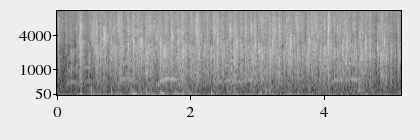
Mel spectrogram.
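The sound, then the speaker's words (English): Clapping welcomes two filmmakers to the stage at a film Q&A, a steady, fairly even round of applause lasting several seconds. “Can you put your hands together and welcome to the stage Kleber, Mendonça, Filho and Juliano Dornelles.”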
